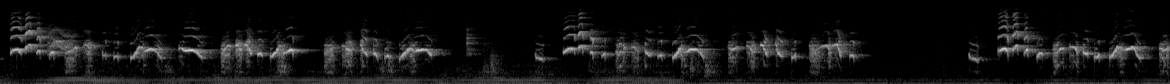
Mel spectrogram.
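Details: Cockatiel song in three bursts of squawky chirps and twisting whistled notes, with short pauses and a near-silent gap before the last phrase.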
